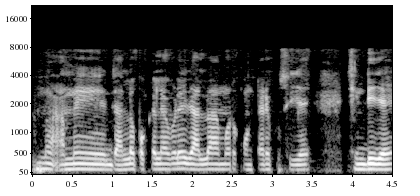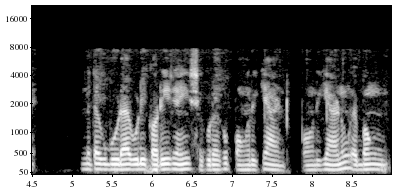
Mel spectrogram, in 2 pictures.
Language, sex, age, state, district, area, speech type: Odia, male, 18-30, Odisha, Jagatsinghpur, rural, spontaneous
